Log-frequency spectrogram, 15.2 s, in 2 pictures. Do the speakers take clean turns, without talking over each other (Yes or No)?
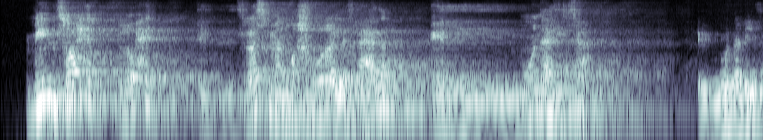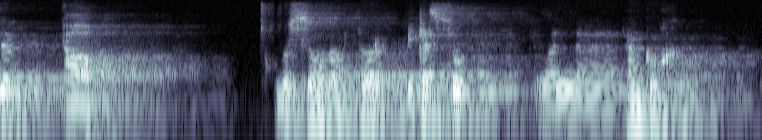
Yes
